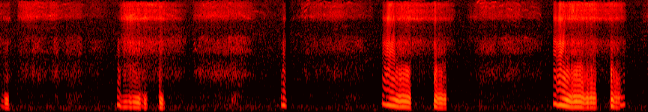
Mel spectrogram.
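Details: Sleeping Munchkin cat snoring like an old man: tonal, falling snores with rich overtones come in pairs every three to four seconds, each breath followed by a shorter catch, over a soft steady background hiss.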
